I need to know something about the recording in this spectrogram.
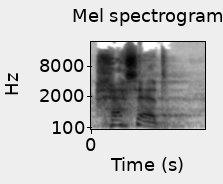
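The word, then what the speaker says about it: chesed (חסד): It's the Hebrew word chesed. Chesed. It's spelled H-E-S-E-D. Some people start it with a C.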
